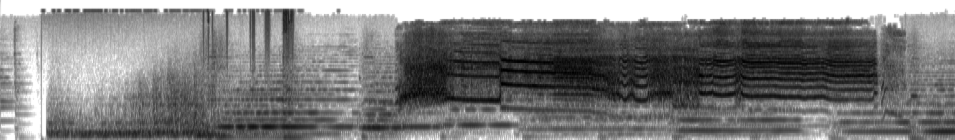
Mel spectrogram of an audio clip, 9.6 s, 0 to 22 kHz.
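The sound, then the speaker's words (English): A woman lets out a long, loud, high-pitched scream lasting several seconds, wavering as it goes, using her two minutes at a school board meeting, with Pomp and Circumstance playing as a steady tonal backing underneath. “It's the crazy girl who uses her 2 minutes during a school board meeting to scream during pomp and circumstance, right?”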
